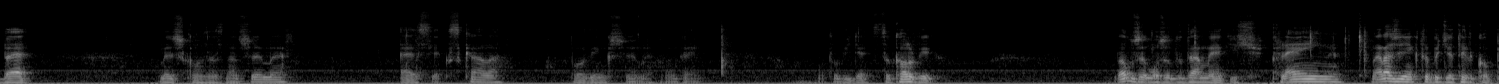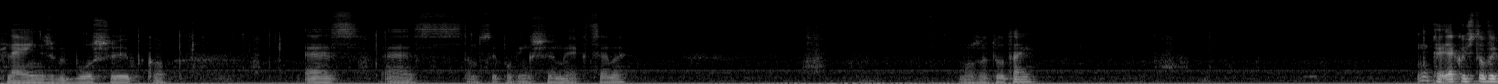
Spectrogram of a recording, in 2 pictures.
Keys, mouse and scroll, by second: 4.1 s, 13.5 shift+a, 16.8 s, 17.7 s, 18.9 s, 27.1-29.4 middle drag.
